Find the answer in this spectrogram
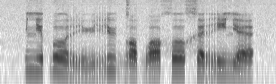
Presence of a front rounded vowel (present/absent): present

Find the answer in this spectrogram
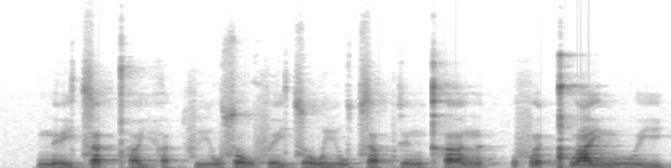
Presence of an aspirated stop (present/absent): present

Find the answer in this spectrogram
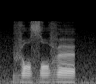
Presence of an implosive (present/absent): absent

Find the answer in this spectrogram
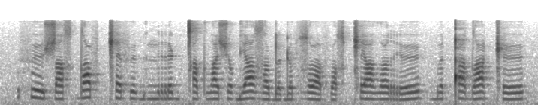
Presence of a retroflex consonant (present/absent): present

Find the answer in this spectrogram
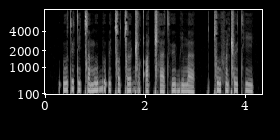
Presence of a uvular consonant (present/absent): present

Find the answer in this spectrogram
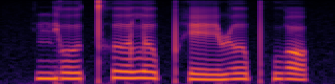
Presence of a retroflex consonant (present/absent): present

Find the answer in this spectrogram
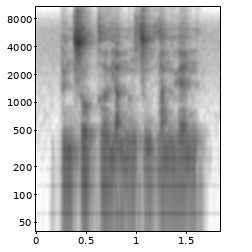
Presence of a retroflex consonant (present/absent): absent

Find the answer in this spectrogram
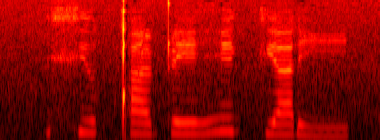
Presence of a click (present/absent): present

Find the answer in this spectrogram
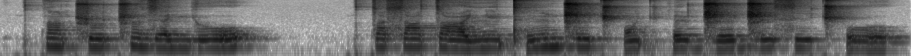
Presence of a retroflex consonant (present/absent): present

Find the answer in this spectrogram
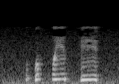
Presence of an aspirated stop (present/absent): absent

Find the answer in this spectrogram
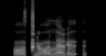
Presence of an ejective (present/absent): absent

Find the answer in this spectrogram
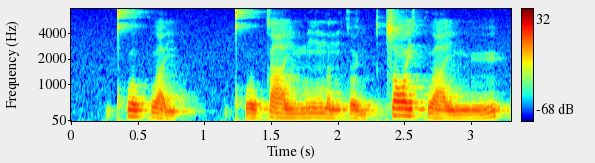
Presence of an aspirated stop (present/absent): present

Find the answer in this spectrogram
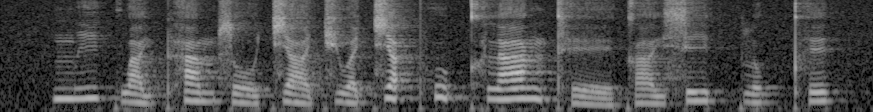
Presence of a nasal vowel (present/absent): absent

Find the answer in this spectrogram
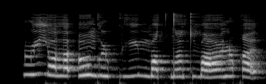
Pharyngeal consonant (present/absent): present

